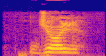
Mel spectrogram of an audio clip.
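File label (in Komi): "дзоль", Komi, female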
